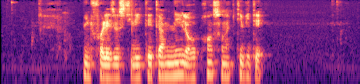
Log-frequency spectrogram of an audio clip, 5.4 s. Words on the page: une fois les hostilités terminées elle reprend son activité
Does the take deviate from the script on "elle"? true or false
true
